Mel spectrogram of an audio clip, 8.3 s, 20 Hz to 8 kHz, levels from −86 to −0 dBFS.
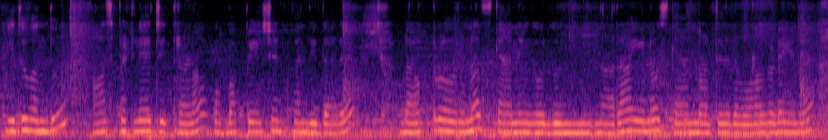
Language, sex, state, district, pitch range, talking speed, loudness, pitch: Kannada, female, Karnataka, Raichur, 195-215 Hz, 125 wpm, -28 LUFS, 200 Hz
